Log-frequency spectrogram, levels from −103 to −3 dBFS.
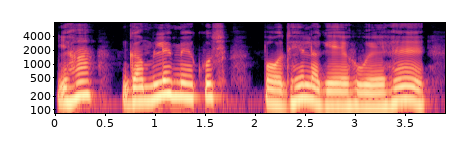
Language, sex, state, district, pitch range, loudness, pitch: Hindi, male, Jharkhand, Ranchi, 135-190 Hz, -14 LUFS, 155 Hz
